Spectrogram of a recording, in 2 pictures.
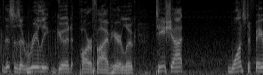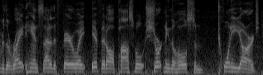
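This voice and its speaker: A man giving measured, explanatory colour commentary in a golf video game. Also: a little high, a little hiss or hum, close to an everyday voice. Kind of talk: sports commentary.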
